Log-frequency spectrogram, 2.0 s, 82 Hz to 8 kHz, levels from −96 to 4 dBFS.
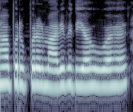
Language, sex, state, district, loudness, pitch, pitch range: Hindi, female, Jharkhand, Deoghar, -13 LUFS, 240 Hz, 235-250 Hz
